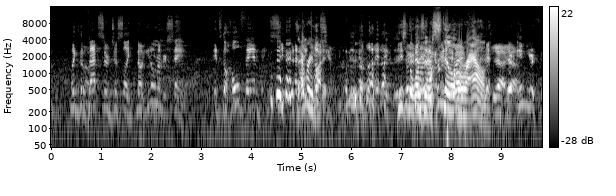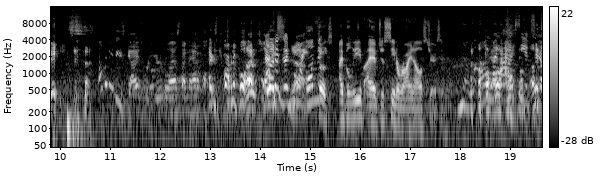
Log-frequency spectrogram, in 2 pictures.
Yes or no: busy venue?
yes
